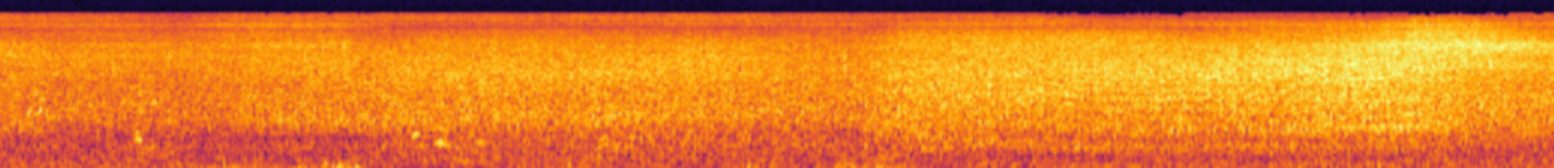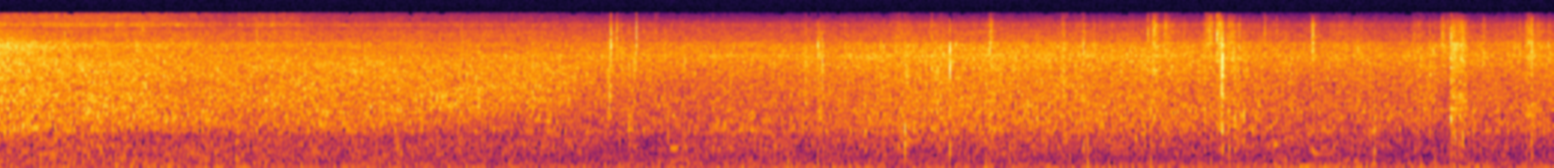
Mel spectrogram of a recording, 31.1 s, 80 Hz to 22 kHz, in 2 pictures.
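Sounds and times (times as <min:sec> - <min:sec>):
small waterfall splashing: 0:00.0 - 0:31.0.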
